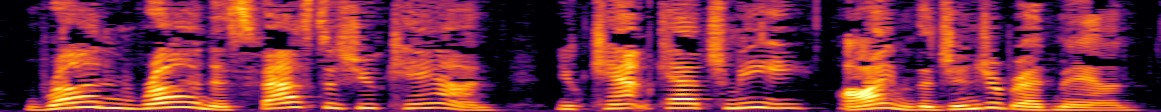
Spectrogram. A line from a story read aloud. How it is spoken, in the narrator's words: he shouted back at them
